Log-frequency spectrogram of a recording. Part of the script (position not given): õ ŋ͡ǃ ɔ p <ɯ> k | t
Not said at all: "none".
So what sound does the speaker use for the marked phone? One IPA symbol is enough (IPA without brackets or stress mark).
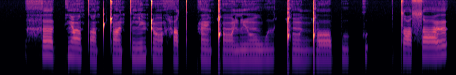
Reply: u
